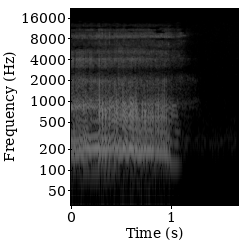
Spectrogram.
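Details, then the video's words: A puppy asleep lets out one low, rumbling, slightly growly snore of about a second, which then fades into near silence. "Snoring puppy!!!"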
